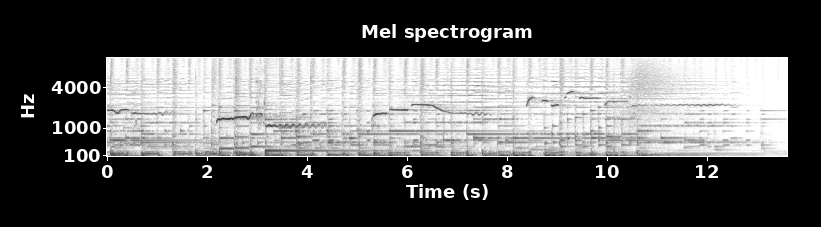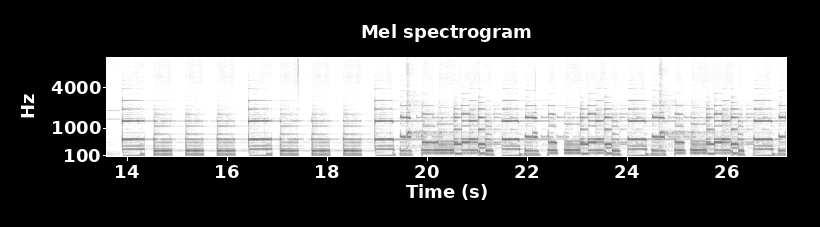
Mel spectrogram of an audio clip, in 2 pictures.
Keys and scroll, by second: 11.6 shift+super+i, 13.3 super+j, 17.2 z.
